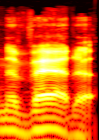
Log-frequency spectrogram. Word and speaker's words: Nevada: ever hear of the Nevada I'm sorry they pronounce it Nevada up there you ever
